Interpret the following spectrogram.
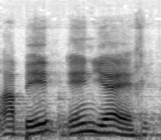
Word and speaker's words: Abner: Só colocar lá, pregador Abner, o B é mudo, A-B-N-E-R.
